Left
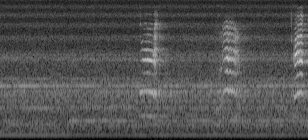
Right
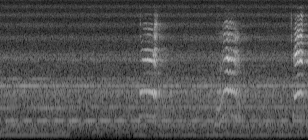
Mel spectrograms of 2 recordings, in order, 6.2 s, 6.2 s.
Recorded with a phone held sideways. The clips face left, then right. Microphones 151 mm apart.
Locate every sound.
2.8 s a cat meowing: 30° right (ahead or behind), 1.8 m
